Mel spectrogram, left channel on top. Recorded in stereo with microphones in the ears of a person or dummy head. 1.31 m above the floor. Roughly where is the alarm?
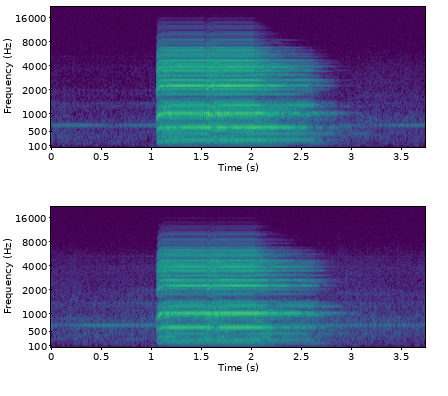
Left.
